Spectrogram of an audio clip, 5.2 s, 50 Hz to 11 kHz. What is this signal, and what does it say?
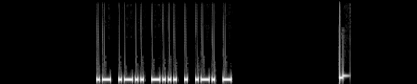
Morse code, heard as a keyed tone, about 34 wpm, 700 Hz. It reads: ALBERT
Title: USA Common Names - 35wpm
